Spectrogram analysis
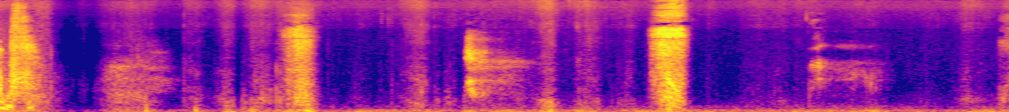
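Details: A girl sneezing: several short, sharp bursts of air with quick gasping breaths between, a run of sneezes, followed by "Ouch!".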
